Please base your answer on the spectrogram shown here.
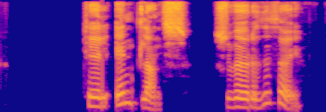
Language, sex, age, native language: Icelandic, female, 40-49, Icelandic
